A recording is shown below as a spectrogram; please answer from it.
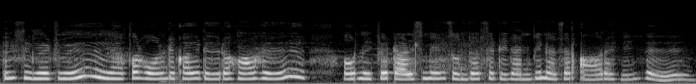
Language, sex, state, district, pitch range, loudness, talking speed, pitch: Hindi, female, Rajasthan, Jaipur, 250-275 Hz, -16 LUFS, 190 wpm, 265 Hz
